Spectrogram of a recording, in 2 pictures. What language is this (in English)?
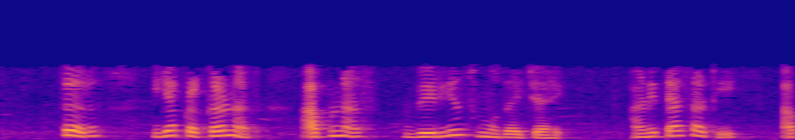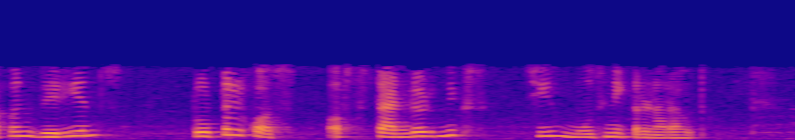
Marathi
